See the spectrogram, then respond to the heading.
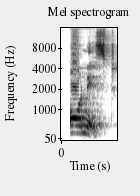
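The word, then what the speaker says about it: honest: কিন্তু এইচ টা এখানে সাইলেন্ট আমরা এটা জানি উচ্চারণটা কি হচ্ছে অনেস্ট অট একটা স্বরবর্ণ একটা ভাওয়েল সাউন্ড তাহলে এর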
